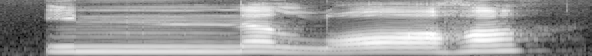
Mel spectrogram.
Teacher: ان اللہ، نون مشدد ہے، غنہ کریں گے، لام کو پر پڑھیں گے.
